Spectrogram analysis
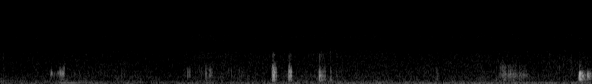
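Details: Empty-stomach growling recorded while trying to sleep: quiet gurgles and short squeaky bursts over a steady low hum; normal borborygmi.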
